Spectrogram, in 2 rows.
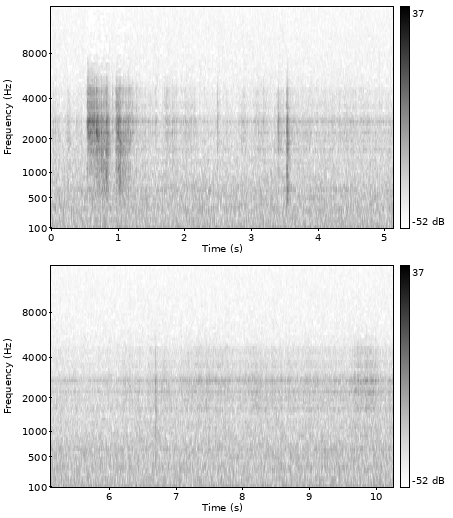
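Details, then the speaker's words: Rogers 11RA651 shortwave radio during paper/wax capacitor replacement, powered on a dim bulb tester, no antenna, volume down: low hiss with sharp crackling bursts and a later pop from the speaker; could be a capacitor or volume control, unclear. "Volume's right down. So we're listening now for crackling."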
